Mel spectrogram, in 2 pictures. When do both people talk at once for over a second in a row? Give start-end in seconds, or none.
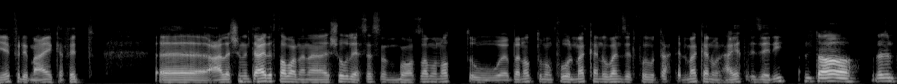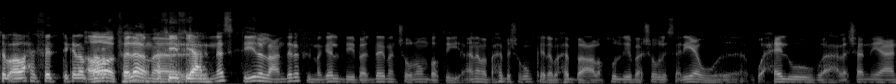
9.8-11.2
